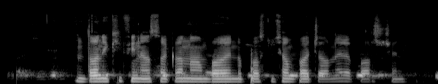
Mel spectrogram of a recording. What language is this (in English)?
Armenian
